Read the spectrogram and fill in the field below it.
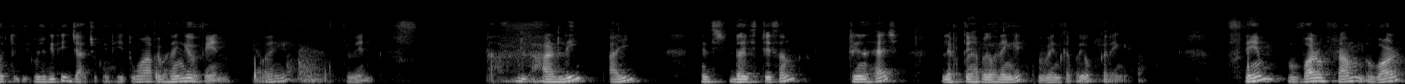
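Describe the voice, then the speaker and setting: A man's voice: medium pitch, a little mellow. Hindi-speaking man teaching exam grammar. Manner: reads English questions slowly, then explains in Hindi with frequent "ठीक है". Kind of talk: exam-prep grammar lesson.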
